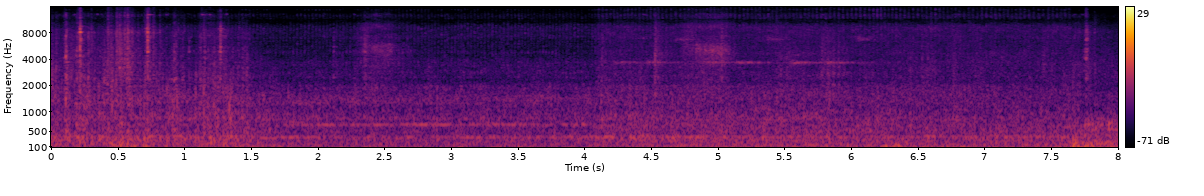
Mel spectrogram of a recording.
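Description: Loaded touring bicycle rolling over cobblestones: a steady rough rumble, with a few sharp clicks in the first second.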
